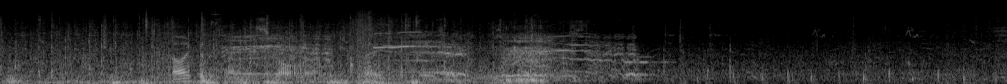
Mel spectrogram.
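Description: Horse hooves clop on a street.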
